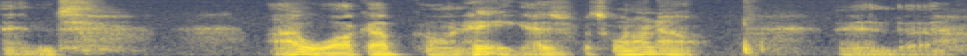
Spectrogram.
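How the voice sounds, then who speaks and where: A man with an American accent talks in a fairly low, somewhat breathy voice. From Northern California. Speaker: storyteller. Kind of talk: casual monologue.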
